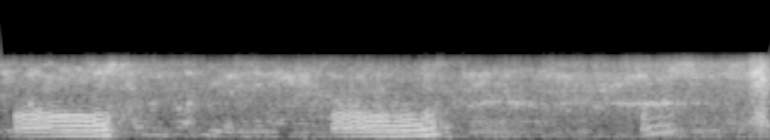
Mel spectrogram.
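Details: Dog producing two separate wavering, tonal moaning vocalizations about two seconds apart, each under a second long, followed by a short fainter sound, with quiet room noise between.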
